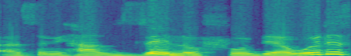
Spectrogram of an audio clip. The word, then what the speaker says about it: xenophobia: So xenophobia has its stress on PHO.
